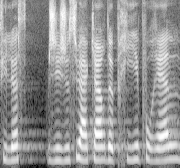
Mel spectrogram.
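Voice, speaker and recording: Her pace is fairly slow. This woman's voice sits fairly high in pitch. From Quebec, Lac-Saint-Jean. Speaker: churchgoer. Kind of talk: testimony. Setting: church.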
